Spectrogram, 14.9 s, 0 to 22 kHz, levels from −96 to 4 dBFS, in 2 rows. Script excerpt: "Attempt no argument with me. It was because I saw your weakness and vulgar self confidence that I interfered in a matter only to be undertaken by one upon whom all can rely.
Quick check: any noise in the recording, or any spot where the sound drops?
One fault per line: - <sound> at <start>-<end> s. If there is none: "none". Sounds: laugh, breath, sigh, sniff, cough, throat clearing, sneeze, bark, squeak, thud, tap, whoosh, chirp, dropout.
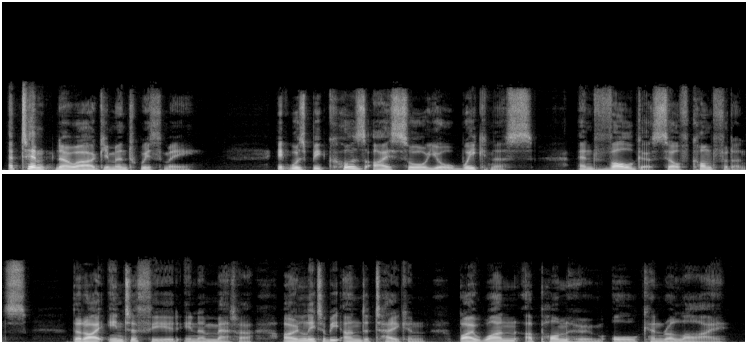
none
